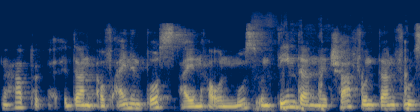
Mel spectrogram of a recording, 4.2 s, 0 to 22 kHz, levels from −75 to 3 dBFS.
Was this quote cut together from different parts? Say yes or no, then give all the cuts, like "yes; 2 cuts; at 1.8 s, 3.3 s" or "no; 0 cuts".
no; 0 cuts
